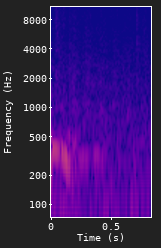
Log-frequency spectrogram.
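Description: Racing pigeons among a loft of young birds give a short, low coo up close at the start, with a faint hum of the yard behind it.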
